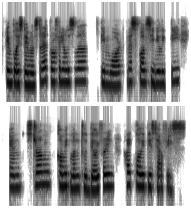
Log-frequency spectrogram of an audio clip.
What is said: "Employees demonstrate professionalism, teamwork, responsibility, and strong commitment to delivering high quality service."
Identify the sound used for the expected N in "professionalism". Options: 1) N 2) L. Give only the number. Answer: 2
